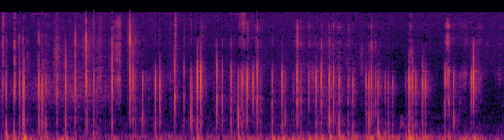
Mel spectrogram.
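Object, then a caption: Ridged soft rubber sensory ball. A lime green, ridged, soft rubber sensory ball, palm-sized and hollow, is held in the hands and tapped and scratched along its ridges with long nails. Rapid, closely spaced taps mix with scratchy, crackling strokes, each one short and dry, with a soft, low, thumpy body under brief bright clicks.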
